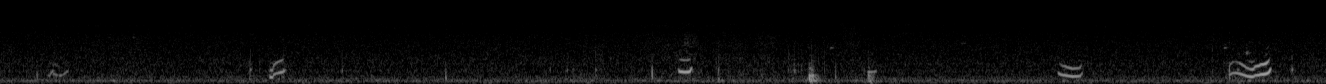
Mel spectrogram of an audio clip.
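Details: Pet rabbit indoors, sleeping comfortably while its head is stroked, giving soft 'puu puu' sounds: several short, thin, squeaky rising and falling tones scattered across the recording, with quiet gaps between them.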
